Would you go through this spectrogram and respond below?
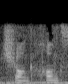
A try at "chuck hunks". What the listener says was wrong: Chuck hunks. Not chunk hunks. Chuck hunks.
